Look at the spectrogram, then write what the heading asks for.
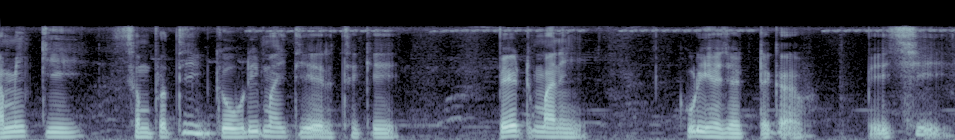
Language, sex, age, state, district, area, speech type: Bengali, male, 18-30, West Bengal, Uttar Dinajpur, urban, read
